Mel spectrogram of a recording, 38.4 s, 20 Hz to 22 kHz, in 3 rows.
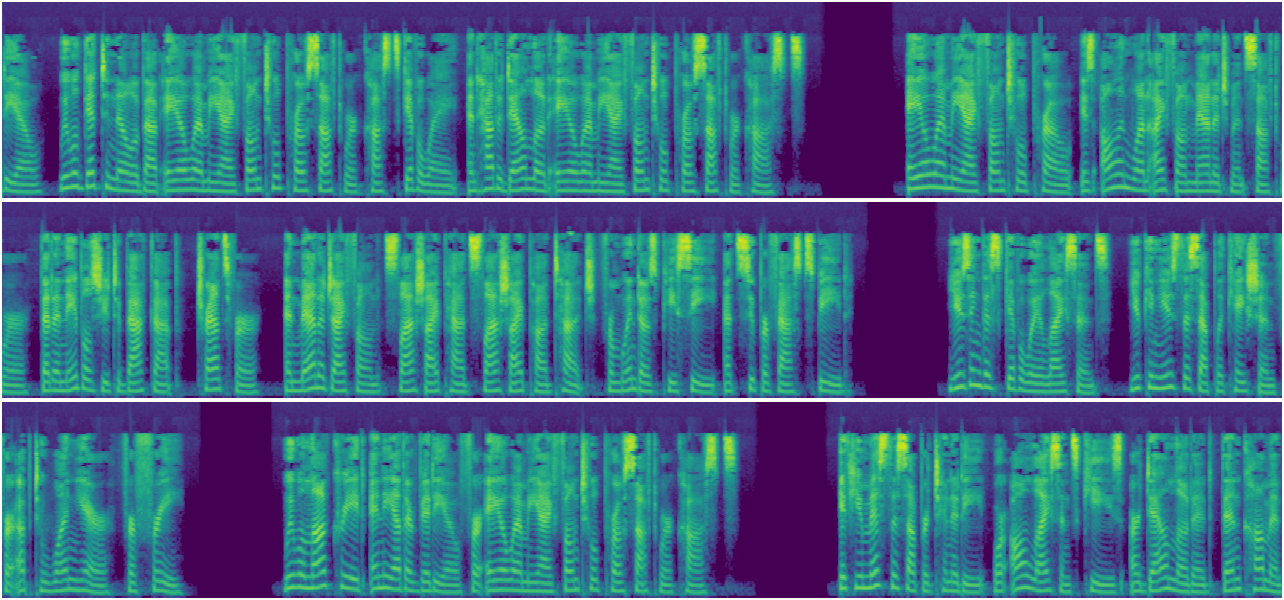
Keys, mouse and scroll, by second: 1.8 click, 3.6 click, 7.5 scroll up 1, 9.7 click, 11.1 scroll down 1, 14.3 click, 27.6 click, 30.6-31.4 scroll down 1, 34.8 click.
